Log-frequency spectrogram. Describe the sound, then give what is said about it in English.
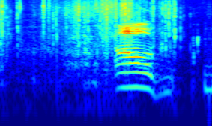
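Paper rustles and crinkles as it is moved away from food crumbs, a soft scratchy shuffling, broken up by a loud, drawn-out vocal sound from a young child partway through. “No, not on the paper. Let's move the paper.”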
